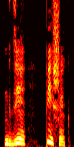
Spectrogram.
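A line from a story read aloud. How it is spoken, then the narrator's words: Old woman's sharp question. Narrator (Russian): резко спросила одна старая сквау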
